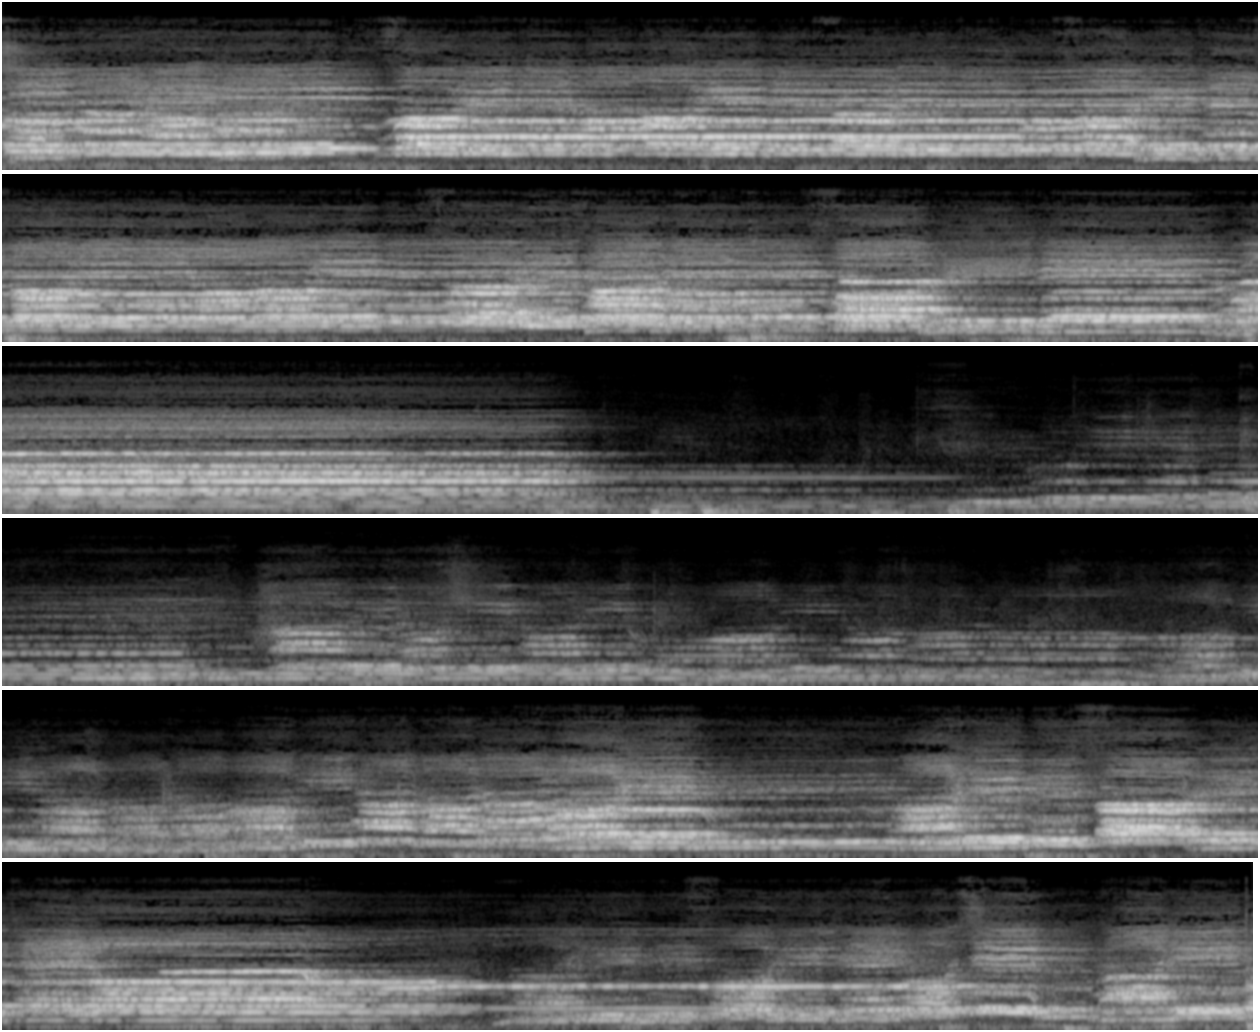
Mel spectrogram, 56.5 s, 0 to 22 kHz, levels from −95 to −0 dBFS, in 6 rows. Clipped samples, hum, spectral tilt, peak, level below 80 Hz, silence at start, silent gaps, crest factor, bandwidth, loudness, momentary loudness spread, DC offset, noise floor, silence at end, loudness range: under 0.1%; none; -4.5 dB/octave; -4 dBFS; -54 dBFS; 0 s; none; 20 dB; 14.5 kHz; -21 LUFS; 20 LU; under 0.1%; -51 dBFS; 0 s; 19 LU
